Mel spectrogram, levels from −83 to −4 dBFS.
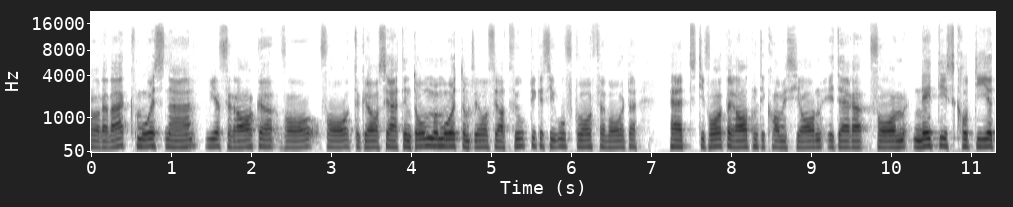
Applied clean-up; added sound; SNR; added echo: neural mask model DeepFilterNet 3.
